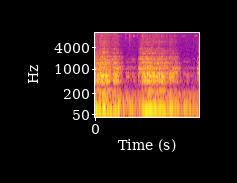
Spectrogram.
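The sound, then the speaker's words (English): A dog named Ace plays with a toy pig, making a loud, rough growling noise that runs almost continuously with a few brief dips. No one speaks. “The dog has a pig, y'all, so that's what you're hearing. It's a pig.”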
